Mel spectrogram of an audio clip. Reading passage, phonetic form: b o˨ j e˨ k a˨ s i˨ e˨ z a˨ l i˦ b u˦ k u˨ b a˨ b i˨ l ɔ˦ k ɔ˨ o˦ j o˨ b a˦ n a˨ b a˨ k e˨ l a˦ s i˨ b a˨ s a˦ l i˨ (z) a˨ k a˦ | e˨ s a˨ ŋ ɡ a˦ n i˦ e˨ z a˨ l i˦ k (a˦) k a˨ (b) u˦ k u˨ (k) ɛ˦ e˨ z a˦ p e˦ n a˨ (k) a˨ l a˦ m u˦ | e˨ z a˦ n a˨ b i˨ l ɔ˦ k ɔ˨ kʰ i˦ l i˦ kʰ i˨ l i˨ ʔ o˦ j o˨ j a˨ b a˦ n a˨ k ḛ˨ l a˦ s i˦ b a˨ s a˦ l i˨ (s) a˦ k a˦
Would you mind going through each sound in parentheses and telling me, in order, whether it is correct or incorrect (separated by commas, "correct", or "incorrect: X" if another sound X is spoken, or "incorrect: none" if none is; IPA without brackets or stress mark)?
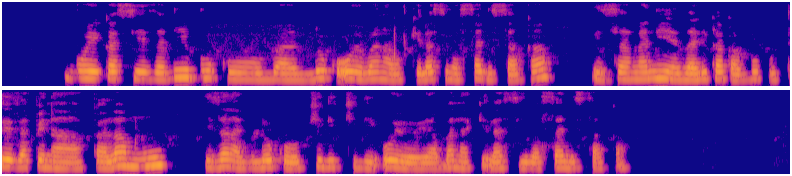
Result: incorrect: s, correct, correct, incorrect: t, correct, correct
